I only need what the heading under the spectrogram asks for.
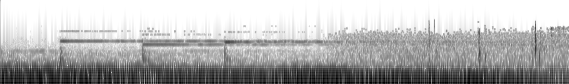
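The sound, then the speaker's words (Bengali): A car engine rumbles in a parking lot as the car pulls away. It is a steady low drone with faint tonal whine, and a few sharp ticks are spaced through it. “Sweet থেকে বেরিয়ে তিতিরা রাজা সোজা parking লটে গিয়ে গাড়িতে উঠল।”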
